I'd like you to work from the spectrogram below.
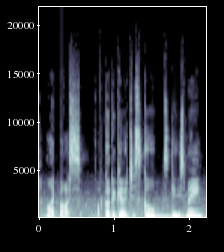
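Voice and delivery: flustered excuse. Acted. Boy hurriedly escapes to his bus.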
